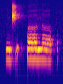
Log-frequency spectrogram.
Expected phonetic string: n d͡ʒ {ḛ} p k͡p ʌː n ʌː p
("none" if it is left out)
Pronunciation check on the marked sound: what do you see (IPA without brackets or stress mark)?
ḛ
